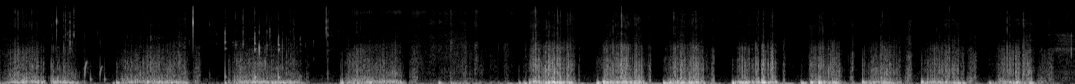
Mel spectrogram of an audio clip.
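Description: A thin, flat oval cork board is held beside the microphone and scratched with the fingertips, then rubbed close to the mic. The result is repeated bursts of dull, crunchy scraping, heavy in low rumble. They come in uneven strokes separated by brief pauses.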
